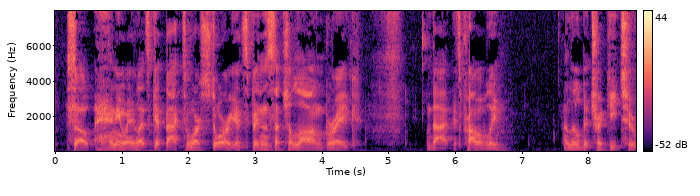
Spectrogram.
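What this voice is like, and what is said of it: Hoarse, congested voice. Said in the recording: “I caught a cold ... my voice is a little bit hoarse”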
